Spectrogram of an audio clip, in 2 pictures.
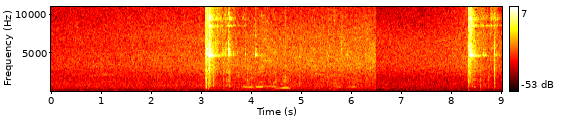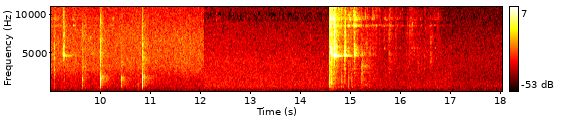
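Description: Disc golf putts striking the hanging chains of a metal basket three times, each a sharp metallic clash followed by a brief jangling rattle as the chains swing and the disc drops in; a few lighter clinks follow the second hit.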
